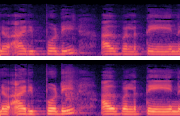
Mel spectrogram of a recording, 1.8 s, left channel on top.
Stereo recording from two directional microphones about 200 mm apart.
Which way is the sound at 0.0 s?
50° right (ahead or behind).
